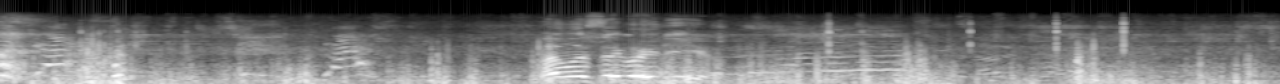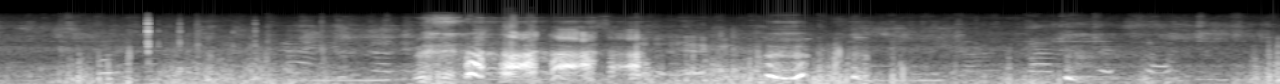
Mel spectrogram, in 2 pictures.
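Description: Young men and women talk and laugh nearby.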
